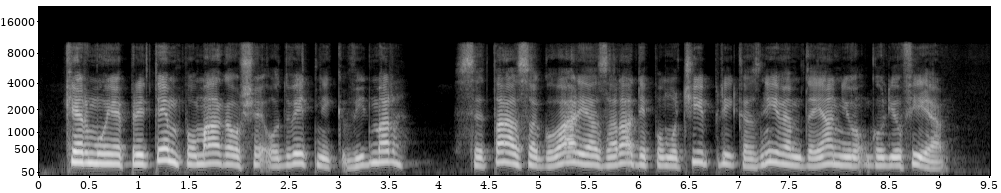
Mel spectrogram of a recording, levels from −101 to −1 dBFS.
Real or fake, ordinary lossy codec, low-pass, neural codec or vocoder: fake; none; 9.9 kHz; vocoder, 22.05 kHz, 80 mel bands, WaveNeXt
